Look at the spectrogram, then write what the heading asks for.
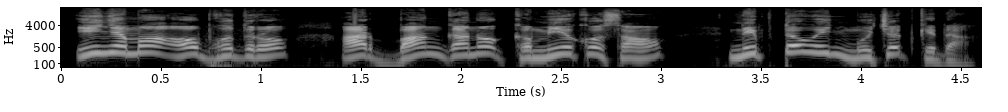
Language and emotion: Santali, angry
